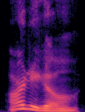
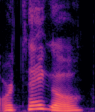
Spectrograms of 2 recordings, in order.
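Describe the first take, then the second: First: The name begins with an 'ar' sound. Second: The name begins with an 'or' sound. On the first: This is how the family said the name growing up. The speaker calls it wrong. "We pronounced it Artigo" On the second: This is the proper Spanish form of the name. The speaker calls it right. "why are y'all calling Ortega Artigo?"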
